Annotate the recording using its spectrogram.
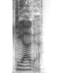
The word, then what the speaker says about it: Geauga: How do you pronounce the county? What's the county that's right below Lake? – Geauga. – There we go.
